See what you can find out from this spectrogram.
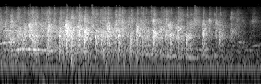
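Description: A crowd applauds steadily for about five seconds as a writer is introduced, a dense wash of many hands clapping at once with a few faint voices mixed in, tapering slightly toward the end.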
